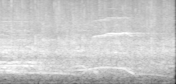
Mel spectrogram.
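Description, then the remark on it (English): A crowd applauds steadily for three girls, with scattered cheers and whoops rising above the clapping, a dense, loud wash of sound sustained throughout. “Can you just cheer for them one more time?”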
